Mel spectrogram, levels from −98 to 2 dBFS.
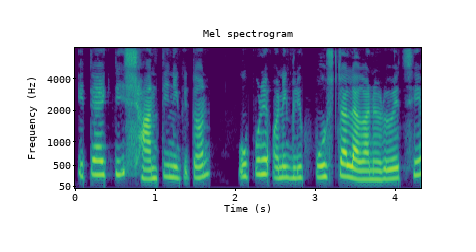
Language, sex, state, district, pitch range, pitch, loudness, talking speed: Bengali, female, West Bengal, Cooch Behar, 225-295 Hz, 245 Hz, -18 LUFS, 110 wpm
